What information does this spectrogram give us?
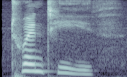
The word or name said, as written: twentieth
